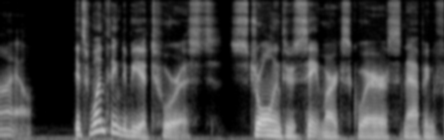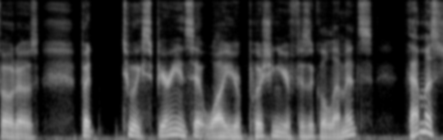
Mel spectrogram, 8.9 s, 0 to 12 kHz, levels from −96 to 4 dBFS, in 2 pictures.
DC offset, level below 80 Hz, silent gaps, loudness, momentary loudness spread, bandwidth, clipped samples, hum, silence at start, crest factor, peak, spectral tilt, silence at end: under 0.1%; -46 dBFS; none; -26 LUFS; 10 LU; 12 kHz; under 0.1%; none; 0 s; 18 dB; -8 dBFS; -5 dB/octave; 0 s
